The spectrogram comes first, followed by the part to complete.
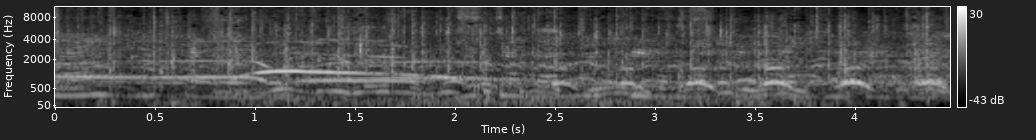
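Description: Volleyball spectators shouting and calling out, many voices overlapping, with one long drawn-out call about a second in.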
